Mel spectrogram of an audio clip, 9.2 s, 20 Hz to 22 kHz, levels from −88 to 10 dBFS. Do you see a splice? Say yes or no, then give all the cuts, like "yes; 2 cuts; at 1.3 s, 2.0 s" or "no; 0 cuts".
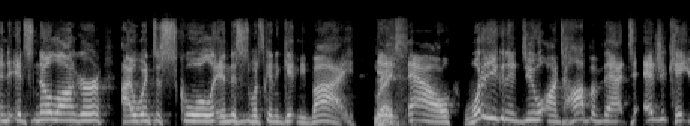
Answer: no; 0 cuts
